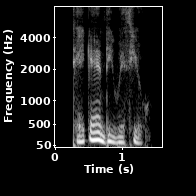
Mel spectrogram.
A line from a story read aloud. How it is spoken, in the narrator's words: Margaret said quietly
